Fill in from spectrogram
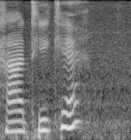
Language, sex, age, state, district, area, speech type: Urdu, female, 30-45, Bihar, Gaya, urban, spontaneous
